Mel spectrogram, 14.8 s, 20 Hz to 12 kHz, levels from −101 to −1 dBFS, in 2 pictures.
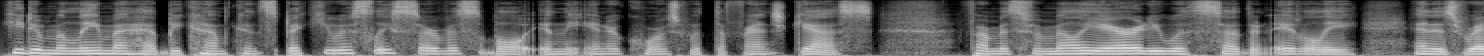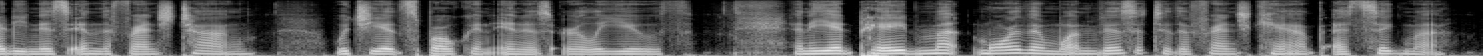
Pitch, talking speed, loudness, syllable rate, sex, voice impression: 160 Hz, 195 wpm, -21 LUFS, 6.0 syllables/s, female, slightly feminine, adult-like, fluent, calm, slightly unique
